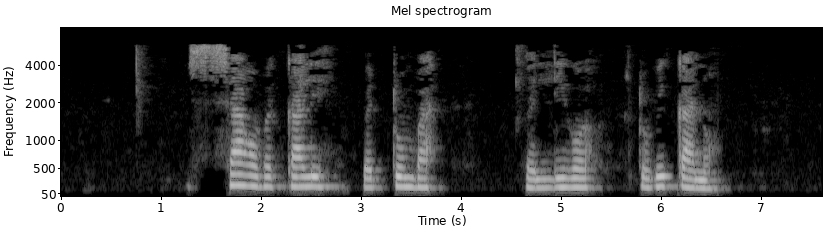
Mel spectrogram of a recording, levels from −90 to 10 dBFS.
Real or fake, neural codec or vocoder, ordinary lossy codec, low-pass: real; none; MP3, 24 kbps; 7.2 kHz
